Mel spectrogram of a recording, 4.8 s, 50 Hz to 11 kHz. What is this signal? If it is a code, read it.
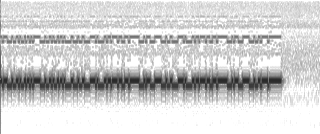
RTTY (45.45 baud, 170 Hz shift), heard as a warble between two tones, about 1360 Hz centre. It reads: … DX DE OE2HM OE2HM K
